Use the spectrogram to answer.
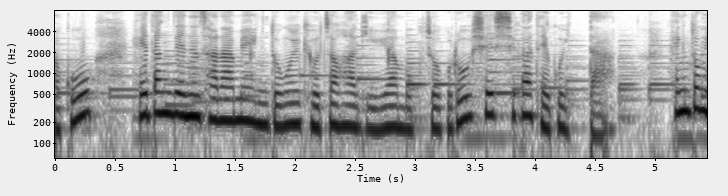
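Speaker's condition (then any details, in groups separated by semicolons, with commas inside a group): No condition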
